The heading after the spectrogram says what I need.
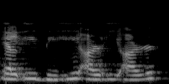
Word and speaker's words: Lederer: read the poem by richard lederer as you pronounce l-e-d-e-r-e-r richard lederer which is entitled english is a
